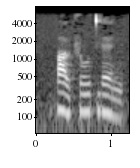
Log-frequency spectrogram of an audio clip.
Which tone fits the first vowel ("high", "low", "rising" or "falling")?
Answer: falling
